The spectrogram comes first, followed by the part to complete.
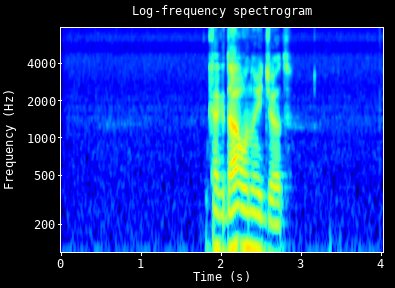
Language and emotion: Russian, neutral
